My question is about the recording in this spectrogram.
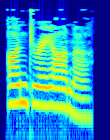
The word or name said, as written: andreanna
